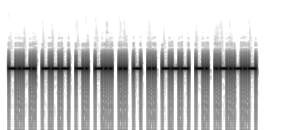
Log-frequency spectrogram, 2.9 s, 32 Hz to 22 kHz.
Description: Morse code, heard as a keyed tone, about 50 wpm, 700 Hz. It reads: CONDITION.
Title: Sentences from Top 1200 Words 50wpm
